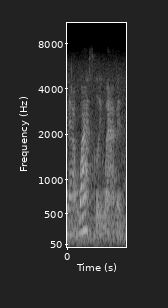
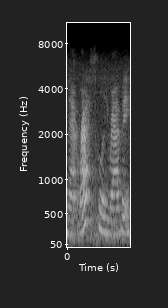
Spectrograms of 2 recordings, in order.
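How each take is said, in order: First: The R sounds are replaced with W sounds. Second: The words are said with clear R sounds. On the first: "he would place them with um, W's" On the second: "Instead of saying his R's"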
